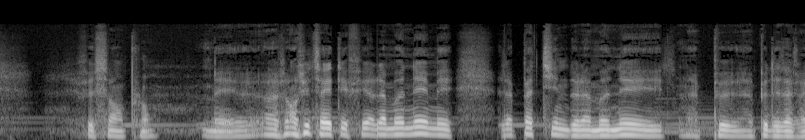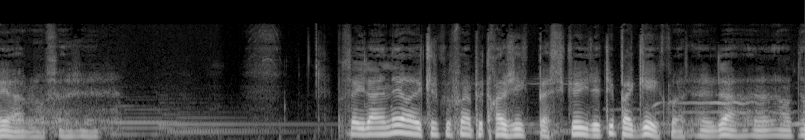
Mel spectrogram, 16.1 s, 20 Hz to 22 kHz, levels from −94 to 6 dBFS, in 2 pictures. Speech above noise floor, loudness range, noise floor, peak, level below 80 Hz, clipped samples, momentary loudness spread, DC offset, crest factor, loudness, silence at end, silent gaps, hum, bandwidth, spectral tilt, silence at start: 32 dB; 7 LU; -53 dBFS; -4 dBFS; -60 dBFS; under 0.1%; 15 LU; under 0.1%; 18 dB; -22 LUFS; 0 s; none; none; 12 kHz; -7.5 dB/octave; 0 s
